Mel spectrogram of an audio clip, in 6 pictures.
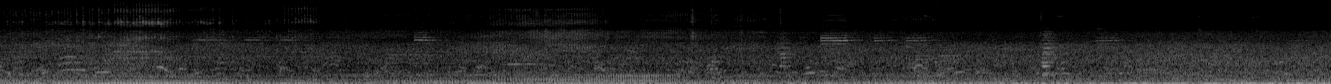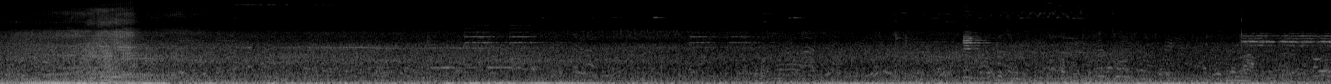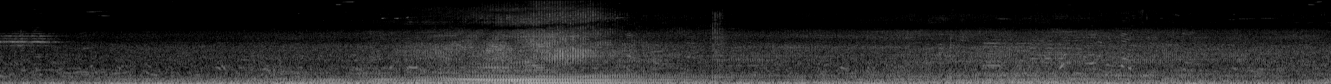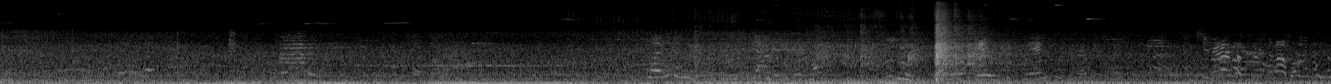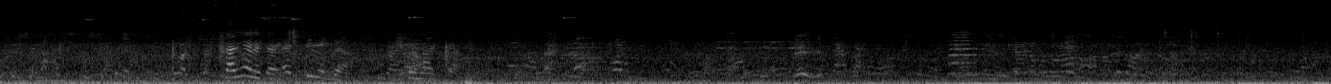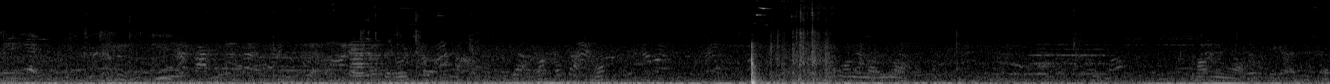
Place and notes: Fangbang Road, Shanghai - Walking through the old neighborhoods
Walking through the old neighborhoods, Market, Fair, The crowd gathered on the street, Voice chat, Traffic Sound, Binaural recording, Zoom H6+ Soundman OKM II
Shanghai, China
